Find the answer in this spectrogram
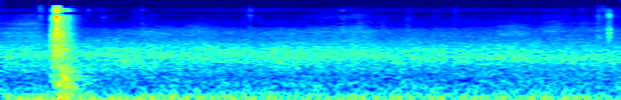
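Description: A pickup tailgate slammed shut once, a single sharp metal bang about half a second in, over a steady low rumble.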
